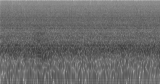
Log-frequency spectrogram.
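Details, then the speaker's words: Burnham oil boiler during annual service: steady, even flame roar with smooth hiss and no pulsing or rumble; good draft over the fire and good oil flow; healthy burner. "Yeah, we got draft. We got draft over the fire. That's what we want."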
